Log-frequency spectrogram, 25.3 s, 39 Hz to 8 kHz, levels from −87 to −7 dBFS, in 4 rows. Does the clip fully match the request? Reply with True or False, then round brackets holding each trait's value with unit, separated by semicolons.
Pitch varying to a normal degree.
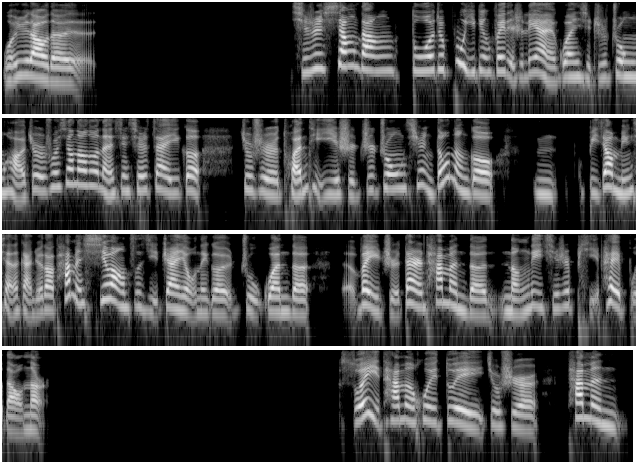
False (6.2 semitones)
